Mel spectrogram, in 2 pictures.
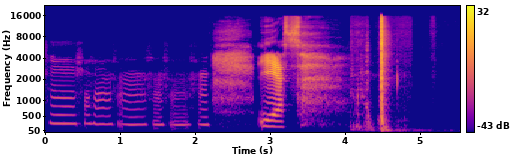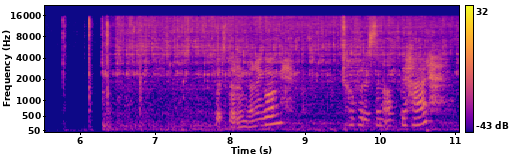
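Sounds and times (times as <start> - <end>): detergent drawer shutting: 4.1 - 4.8
water running into machine: 6.3 - 11.0.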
